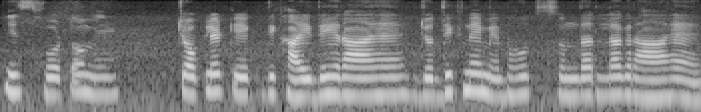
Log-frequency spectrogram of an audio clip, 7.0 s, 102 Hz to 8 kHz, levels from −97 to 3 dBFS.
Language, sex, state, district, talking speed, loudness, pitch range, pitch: Hindi, female, Haryana, Jhajjar, 145 wpm, -19 LUFS, 190-205 Hz, 195 Hz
